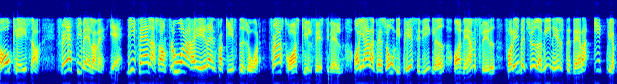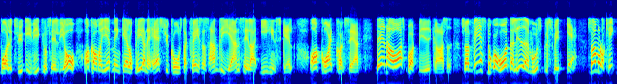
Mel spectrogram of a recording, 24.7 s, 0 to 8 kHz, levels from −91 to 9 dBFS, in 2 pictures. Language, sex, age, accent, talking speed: Danish, male, 30-49, native, 190 wpm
